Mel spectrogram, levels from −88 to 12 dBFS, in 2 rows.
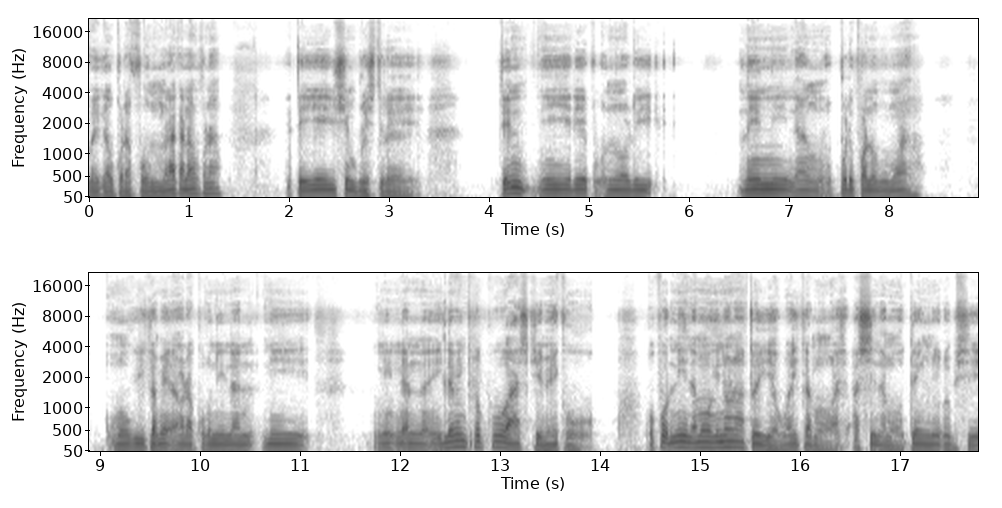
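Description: Speech, with nothing technically wrong to point to and no times or causes to give.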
